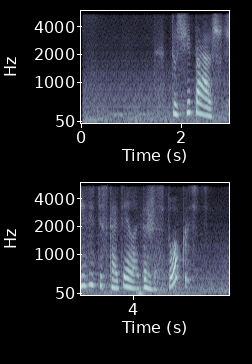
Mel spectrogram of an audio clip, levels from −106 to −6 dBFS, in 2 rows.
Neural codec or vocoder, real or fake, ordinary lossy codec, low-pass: codec, 16 kHz, 0.5 kbps, FunCodec, trained on Chinese and English, 25 frames a second; fake; AAC, 32 kbps; 5.4 kHz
